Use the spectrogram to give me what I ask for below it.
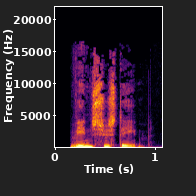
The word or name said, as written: vindsystem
